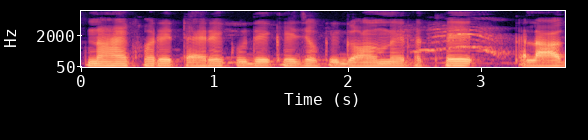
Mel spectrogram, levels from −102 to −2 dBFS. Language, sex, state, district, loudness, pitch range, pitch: Chhattisgarhi, male, Chhattisgarh, Rajnandgaon, -18 LUFS, 95-105 Hz, 100 Hz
